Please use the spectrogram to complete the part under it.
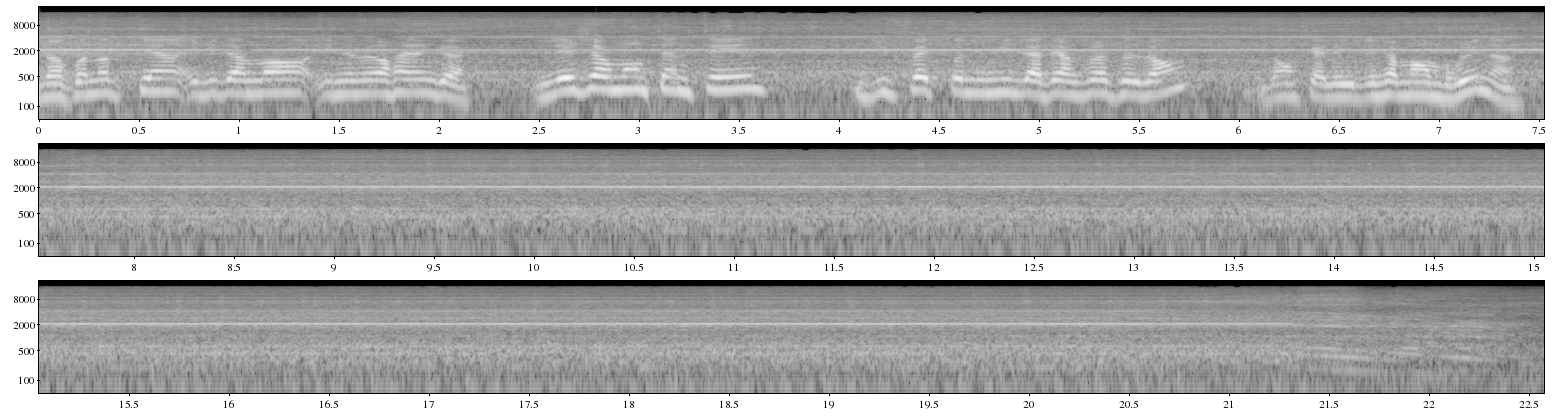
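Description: A stand mixer whirs steadily.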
